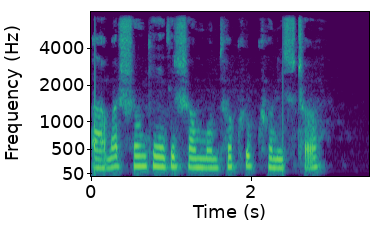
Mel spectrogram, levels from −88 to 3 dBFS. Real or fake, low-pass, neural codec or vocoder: real; 7.2 kHz; none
